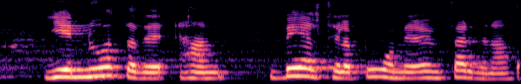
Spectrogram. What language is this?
Icelandic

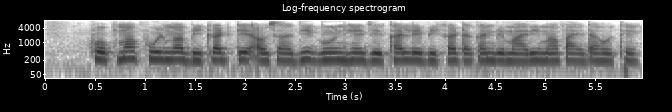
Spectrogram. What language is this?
Chhattisgarhi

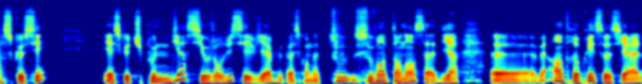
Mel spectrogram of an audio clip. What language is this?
French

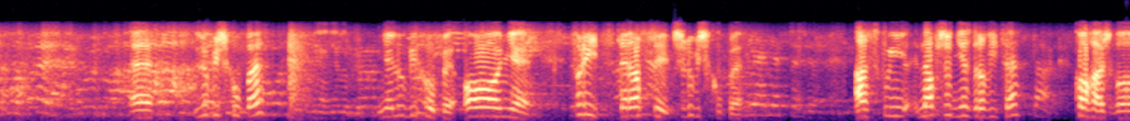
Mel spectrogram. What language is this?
Polish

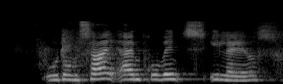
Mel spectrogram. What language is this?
Danish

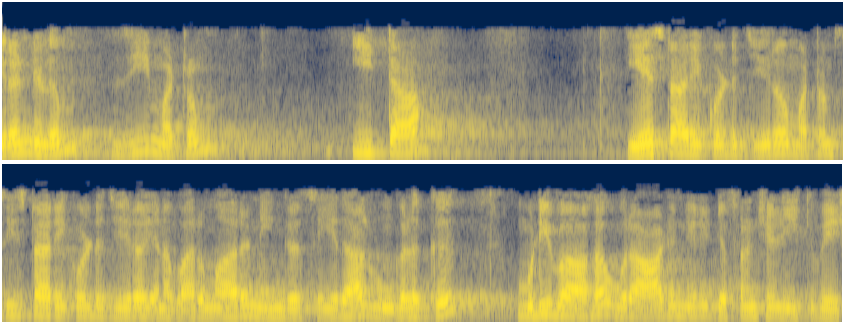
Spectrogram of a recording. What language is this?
Tamil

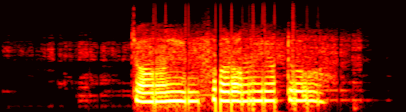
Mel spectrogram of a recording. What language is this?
Mundang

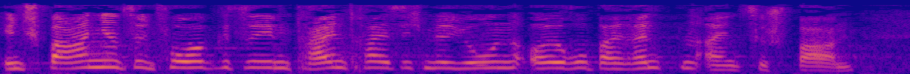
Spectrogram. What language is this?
German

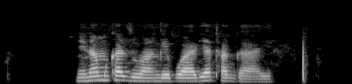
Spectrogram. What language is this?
Ganda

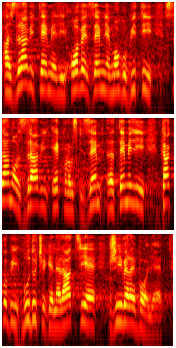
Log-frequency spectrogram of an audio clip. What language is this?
Serbian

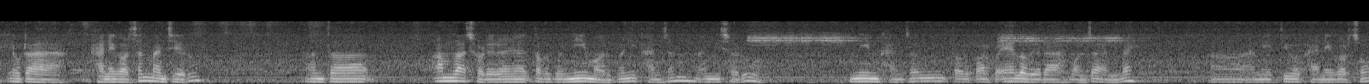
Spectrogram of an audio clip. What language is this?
Nepali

